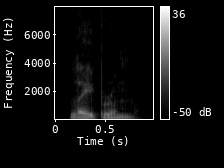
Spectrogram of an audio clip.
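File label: "labrum", British English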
